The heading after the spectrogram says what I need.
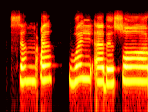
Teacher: حمزہ کی آواز کو واضح ادا کرنا ہے. با ساکن پہ قلقلہ ہوگا، آواز پلٹ کر واپس آتی ہوئی محسوس ہوگی · لام یہاں پر لام قمریہ ہے، اس کو ظاہر کریں گے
